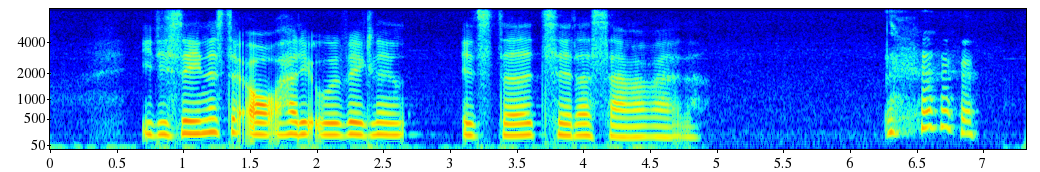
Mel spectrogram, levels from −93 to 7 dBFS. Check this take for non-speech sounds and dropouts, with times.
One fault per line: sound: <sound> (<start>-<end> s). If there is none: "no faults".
sound: laugh (6.3-7.0 s)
